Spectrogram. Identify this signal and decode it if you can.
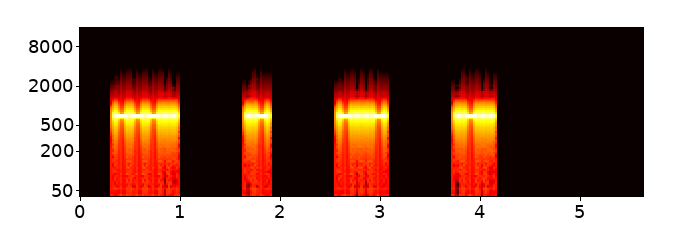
Morse code, heard as a keyed tone, about 30 wpm, spaced as for 10 wpm, 700 Hz. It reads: 8AXL
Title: USA Call Signs - 6x Character Spacing - 30wpm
